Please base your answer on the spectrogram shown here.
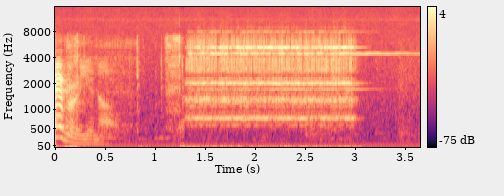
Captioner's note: phone ringing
